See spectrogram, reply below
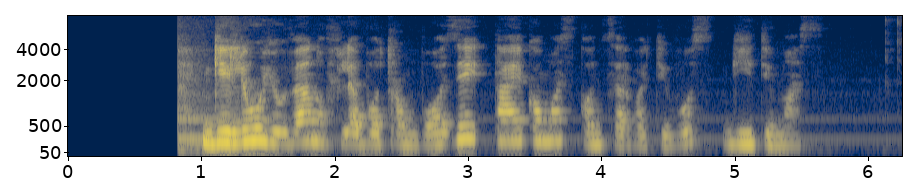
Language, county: Lithuanian, Klaipėda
